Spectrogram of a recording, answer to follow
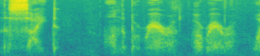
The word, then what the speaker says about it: Herrera: if I can yeah it could be barera but I always pronounce it as the B is silent so I I pronounce it uh Herrera so I think that's how I usually pronounce it a it I don't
